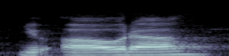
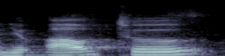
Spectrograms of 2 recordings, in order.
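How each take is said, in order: First: It is reduced to a quick blended 'oughta'. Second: Both words are said fully and separately. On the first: It is the informal way to say it. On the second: It is the more formal way to say it.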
